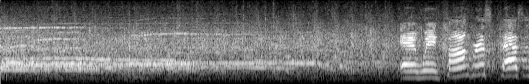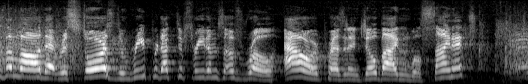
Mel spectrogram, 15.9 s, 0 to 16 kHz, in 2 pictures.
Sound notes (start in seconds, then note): 7.5 applause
